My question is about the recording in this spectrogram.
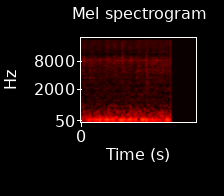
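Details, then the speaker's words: Small-block 305 V8 in an A-team van, warm idle after fitting 1.6-ratio exhaust rockers: a smooth, even low rumble with no ticking or miss. It sounds no different than with the stock 1.5 rockers. "After it's warmed up, that's what it sounds like. So, it doesn't sound any different than the 1.5."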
